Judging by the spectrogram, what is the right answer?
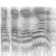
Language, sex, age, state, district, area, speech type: Dogri, male, 18-30, Jammu and Kashmir, Kathua, rural, conversation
